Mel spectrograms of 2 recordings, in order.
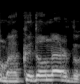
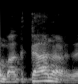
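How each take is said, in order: First: マクドナルド in even katakana syllables with "do"; evenly timed Japanese マクドナルド; Japanese pronunciation. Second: マクダナルド with stressed "DA" in the middle; English-style マクダナルド, "da" replacing "do"; English pronunciation. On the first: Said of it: "日本だとマクドナルドですけども". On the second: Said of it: "英語発音だとマクダナルドです". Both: Shown as a demonstration.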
